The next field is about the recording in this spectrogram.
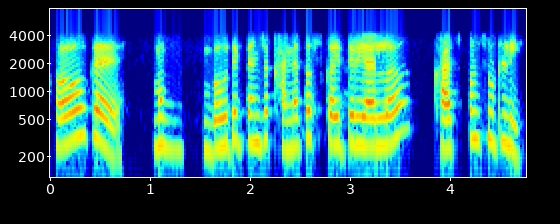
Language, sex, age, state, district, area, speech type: Marathi, female, 45-60, Maharashtra, Amravati, rural, conversation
